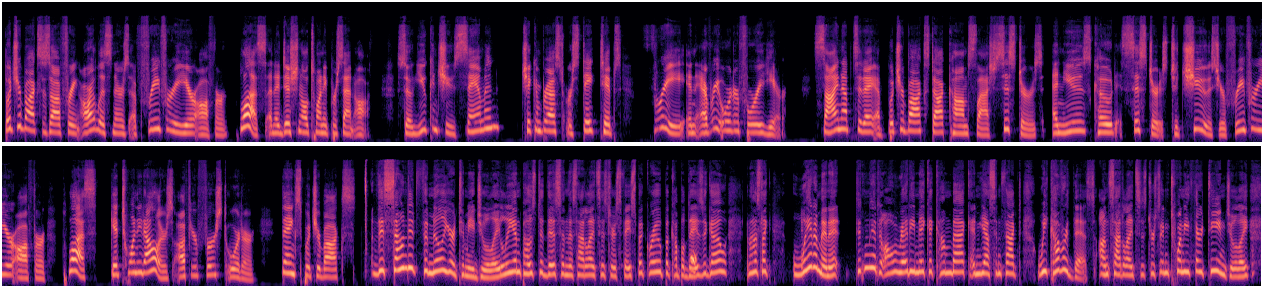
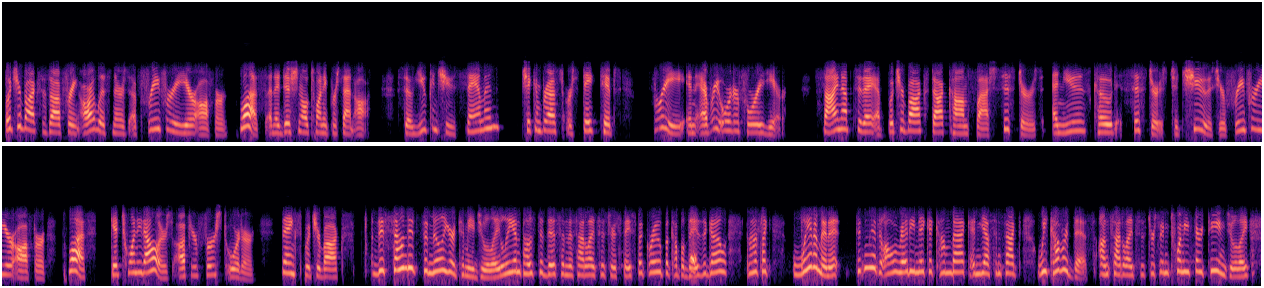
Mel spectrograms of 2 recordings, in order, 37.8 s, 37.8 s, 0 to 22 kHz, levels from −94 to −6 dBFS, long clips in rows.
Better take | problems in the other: first | phone-call audio

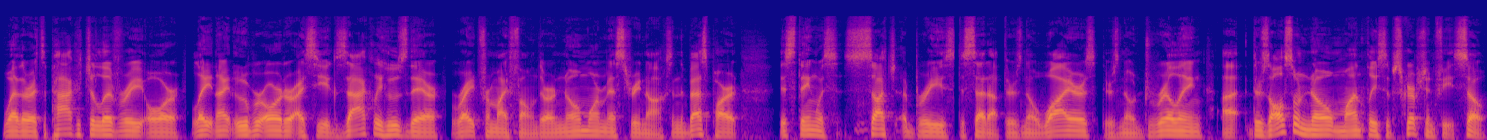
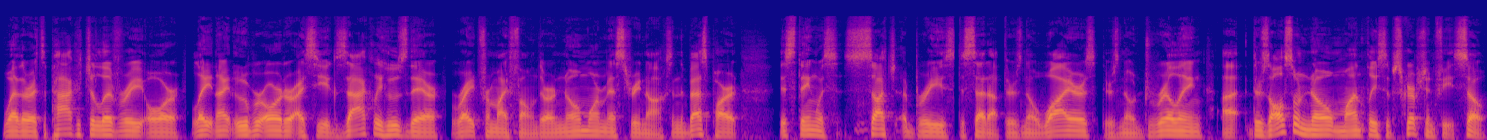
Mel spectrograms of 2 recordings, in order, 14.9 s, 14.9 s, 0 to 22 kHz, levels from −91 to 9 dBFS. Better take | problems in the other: neither | none

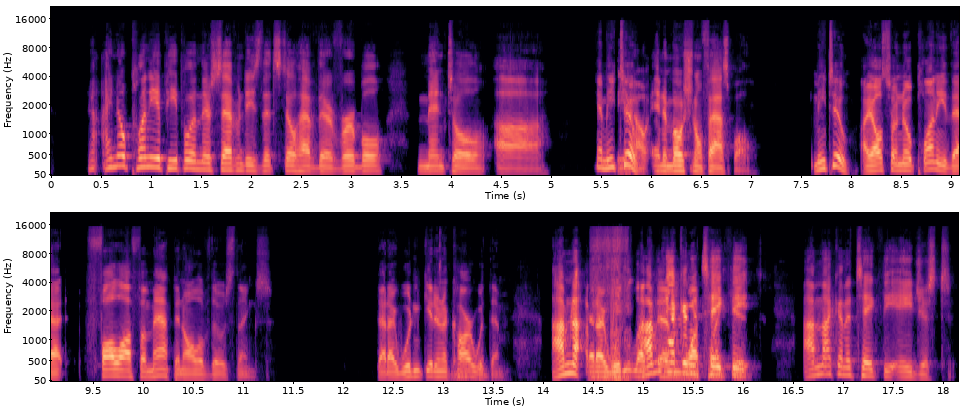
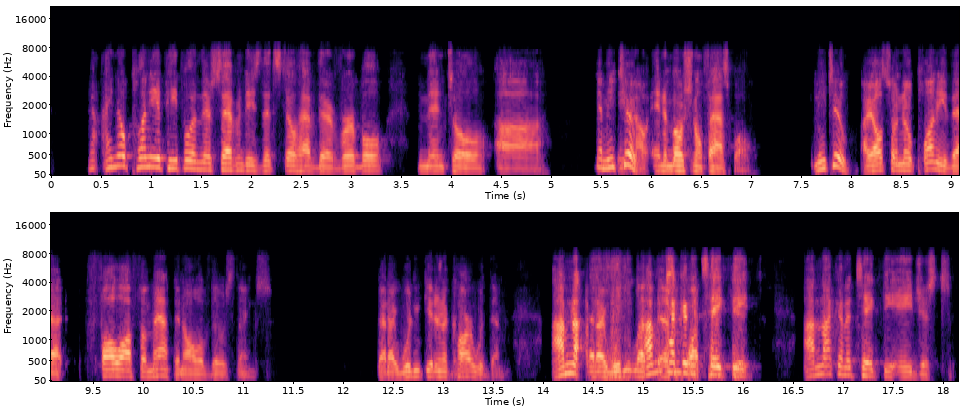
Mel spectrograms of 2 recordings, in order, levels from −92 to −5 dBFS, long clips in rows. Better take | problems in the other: first | garbled, watery; badly; nothing above 7.5 kHz

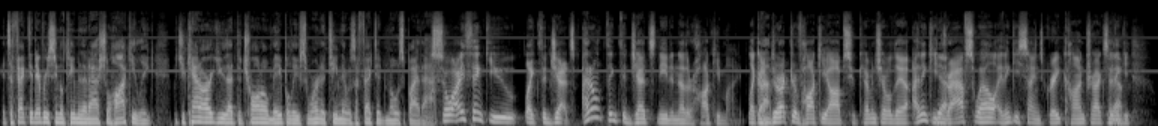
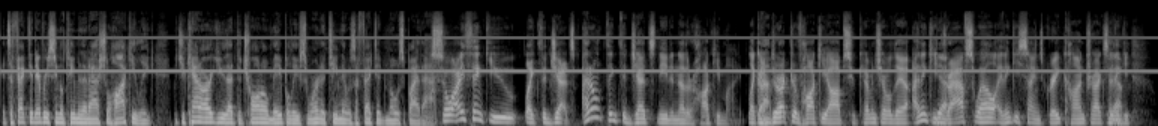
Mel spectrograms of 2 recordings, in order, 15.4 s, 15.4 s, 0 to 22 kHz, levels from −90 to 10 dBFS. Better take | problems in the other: first | high-pitched whine; loud; throughout; 2 kHz, 9 dB below the speech; faint in the first

